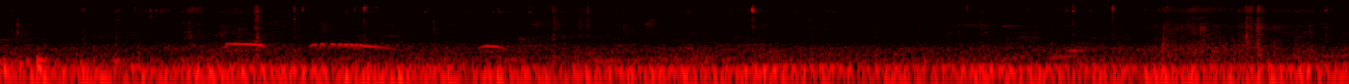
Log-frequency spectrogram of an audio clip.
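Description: A bird calls three short notes, a little over a second in, over a steady low rumble.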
